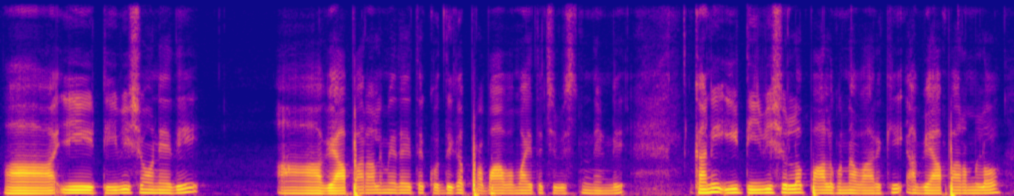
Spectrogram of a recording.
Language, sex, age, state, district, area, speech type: Telugu, male, 45-60, Andhra Pradesh, Kakinada, rural, spontaneous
